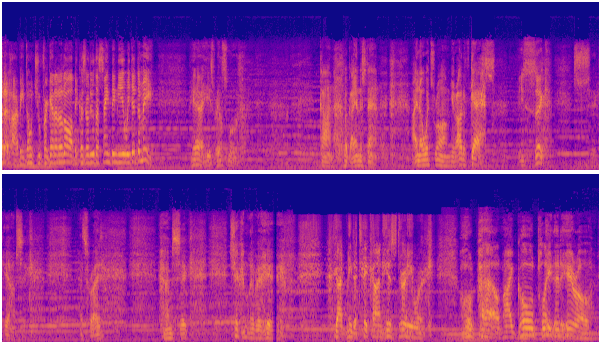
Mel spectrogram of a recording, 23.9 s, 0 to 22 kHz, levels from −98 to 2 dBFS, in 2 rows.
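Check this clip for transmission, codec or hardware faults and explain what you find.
Four faults fall in the last third of the clip, starting around 17.3 s.

Short stall from a late packet, 17.33 to 17.44 s: the jitter buffer ran dry, so the last sound was held for 83 ms, with a slight buzz or dip, with nothing lost.

Short concealed packet loss at 17.56 s: about 40 ms never arrived in time and was patched by extending the preceding sound, heard as a brief smear or wobble.

Call bitrate drop, 17.77 to 23.80 s: the encoder was starved of bits, consistent with a fall from about 64 to 10 kbps. The high end is cut from 20 kHz to 8 kHz, leaving the sound muffled and coarse, worst for roughly 2.8 s.

Jitter buffer speed-up, 20.36 to 20.67 s: excess buffered audio was trimmed by removing about 40 ms in small slices, so the sound runs at 111% speed without a pitch change.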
